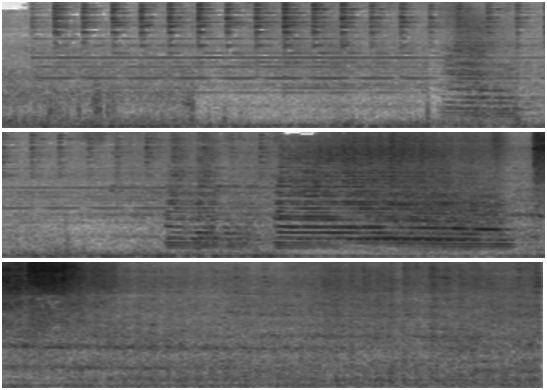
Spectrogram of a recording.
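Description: Union Pacific diesel freight locomotives with a heavy, steady rumble. A multi-chime air horn sounds a short blast about four seconds in and a long blast of about three seconds starting at six seconds. A brief hiss follows, then the rumble of double-stack container cars rolling past.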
